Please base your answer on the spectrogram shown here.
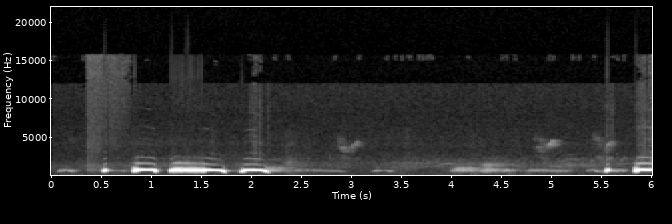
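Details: Spotted dove calling to stimulate a male into cooing: a quick burst of short, low, hooked coos, then a pause with soft murmuring notes before the coos resume.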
